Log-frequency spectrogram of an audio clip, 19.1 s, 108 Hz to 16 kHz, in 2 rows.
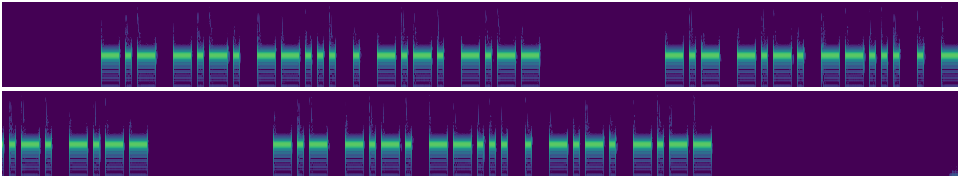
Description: Morse code, heard as a keyed tone, about 20 wpm, 700 Hz. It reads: KC7ECY KC7ECY KC7ECY
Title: USA Call Signs - 6 Characters - Repeated 3x - 20wpm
